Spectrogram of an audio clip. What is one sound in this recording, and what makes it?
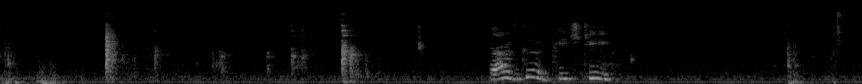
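Dishes clink on a countertop.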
